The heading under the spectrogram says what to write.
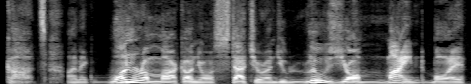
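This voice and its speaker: A man's voice: fairly low pitch, very animated, slow pace, creaky, a bit bright, no room sound, studio quality, full character voice. A man voicing a scornful old male lich sorcerer who hisses and snarls his lines. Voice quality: hissing. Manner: contemptuous, hissing and snarling.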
